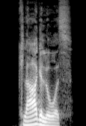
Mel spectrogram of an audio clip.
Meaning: 1. uncomplaining 2. non-actionable
- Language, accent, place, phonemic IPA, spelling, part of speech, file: German, Germany, Berlin, /ˈklaːkloːs/, klaglos, adjective, De-klaglos.ogg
